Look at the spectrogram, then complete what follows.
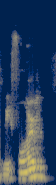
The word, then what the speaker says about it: Reform: was the reform movement people oftentimes mispronounce it and they add an ed to the end reformed and that's not truly accurate it's the reform movement of judaism there was an immediate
